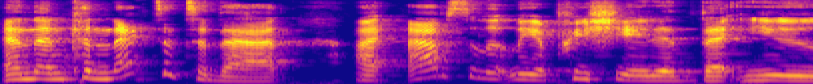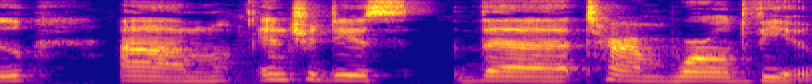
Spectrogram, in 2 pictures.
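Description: This woman has an ordinary speaking voice with a fairly low pitch. She talks at a fairly slow pace. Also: ordinary pitch variation. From Canada, Trinidadian heritage. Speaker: psychology professor. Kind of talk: academic discussion.

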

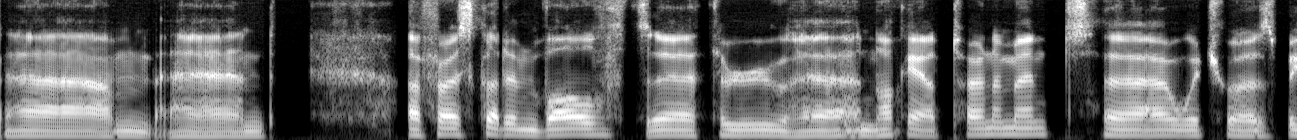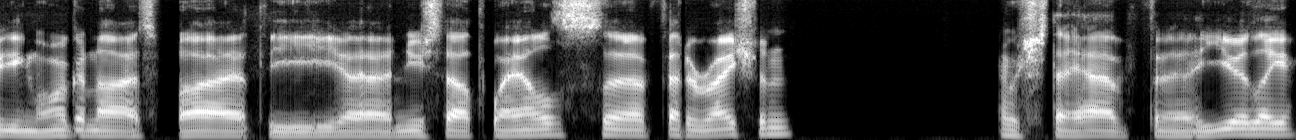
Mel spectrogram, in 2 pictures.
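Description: A man talks fairly slowly at a fairly low pitch, his loudness very even and his intonation fairly level. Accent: Australian. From Australia, Sydney. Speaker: professional handball player. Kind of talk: casual interview.

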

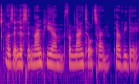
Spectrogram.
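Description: A woman talks at a fairly quick pace in a fairly low pitch with vocal fry. Her intonation is monotone and flat. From Nigeria. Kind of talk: casual chat. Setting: studio.

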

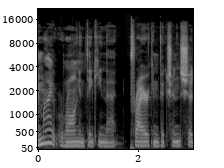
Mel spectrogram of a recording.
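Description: A man with an ordinary speaking voice talks at a fairly low pitch and a fairly slow pace. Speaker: podcast co-host. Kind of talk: casual podcast chat.

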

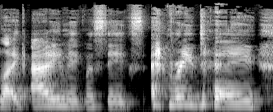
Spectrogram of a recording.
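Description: In a very clean recording with a silent background, a woman speaks with a Spanish accent and ordinary pitch variation. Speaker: middle school teacher. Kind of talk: casual interview chat.

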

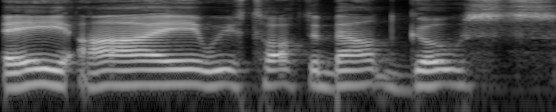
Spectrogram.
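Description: On a very clean recording with a silent background, a man speaks at a fairly high pitch in an animated, playful tone. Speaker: radio host. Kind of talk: radio DJ patter, upbeat scripted-style show intro. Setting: radio studio broadcast. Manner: animated, playful, theatrical showman energy.

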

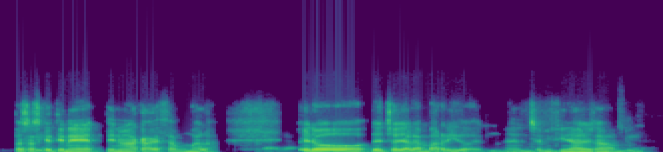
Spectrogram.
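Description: A man talks at a fairly quick pace and fairly low pitch with monotone, flat intonation. His loudness swings widely. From Spain, Getxo (Basque Country). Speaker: singer. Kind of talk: casual chat.

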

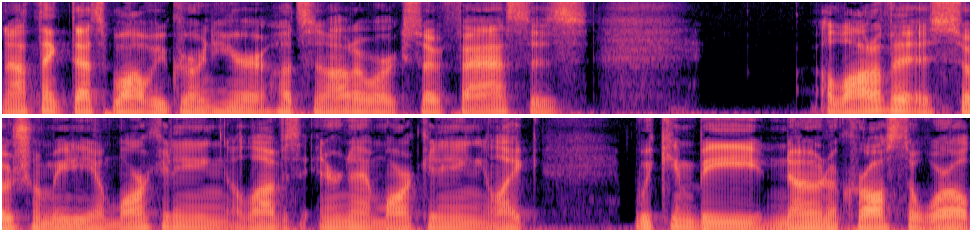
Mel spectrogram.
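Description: A man speaks fairly quickly with a Southern US accent at a medium pitch. His intonation stays fairly even on a very clean recording with a silent background. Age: 20s. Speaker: podcast host and auto business owner. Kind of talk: casual chat. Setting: studio.

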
